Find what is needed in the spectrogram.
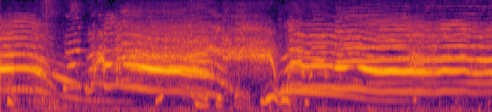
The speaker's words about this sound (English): And the other boys are shouting at him. They're telling him to shut up. They're telling him not to cry because he's a boy.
